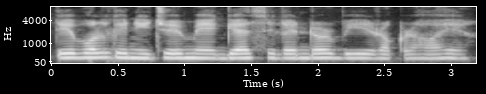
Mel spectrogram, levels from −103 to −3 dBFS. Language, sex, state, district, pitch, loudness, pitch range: Hindi, female, Arunachal Pradesh, Lower Dibang Valley, 190 Hz, -16 LUFS, 185-195 Hz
